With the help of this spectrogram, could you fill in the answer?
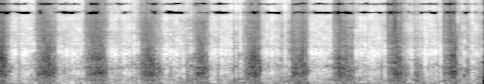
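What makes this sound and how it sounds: A hand-sized dry layered foam massage sponge, green foam with orange and grey scour layers and a solid porous body, is held in one hand while its green foam side is scratched quickly and hard with long acrylic nails. It gives a steady, rhythmic series of rough, crackly scraping bursts, about two per second, each with a bright, hissy texture.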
